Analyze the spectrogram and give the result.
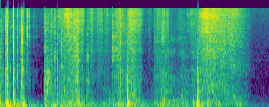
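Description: Long acrylic nails scratch and tap near the top edges of a medium-size, hollow, grey polka-dot paper gift bag. Dull, low thumps from the taps stand out over a continuous papery scratching and rustling, which fades to silence near the end.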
